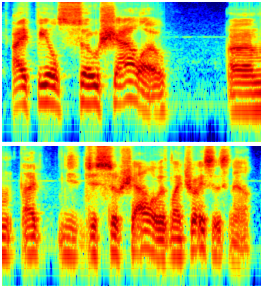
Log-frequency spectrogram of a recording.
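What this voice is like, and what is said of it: Sarcastic delivery. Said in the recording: “I was just being sarcastic.”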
